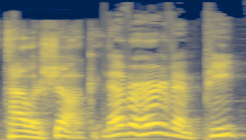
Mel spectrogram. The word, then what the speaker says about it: Shough: He said it rhymes with it is Shuck, by the way.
